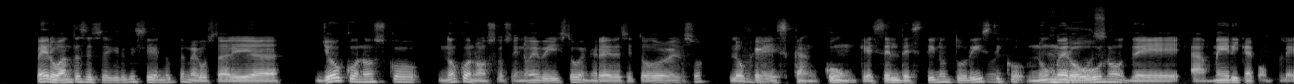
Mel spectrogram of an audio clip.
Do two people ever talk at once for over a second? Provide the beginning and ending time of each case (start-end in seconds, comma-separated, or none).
9.8-11.2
